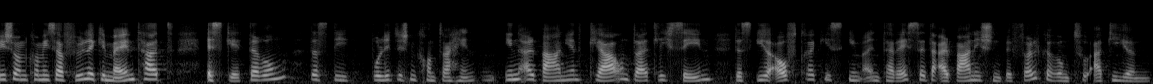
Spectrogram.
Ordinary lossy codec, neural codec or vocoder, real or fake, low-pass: none; codec, 16 kHz, about 1 kbps, DyCAST, with the encoder's durations; fake; 7.2 kHz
